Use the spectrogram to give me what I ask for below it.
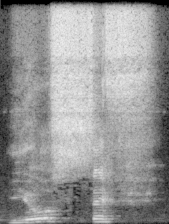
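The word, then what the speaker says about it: יוסף: O Samer, que tem o som de S, com o tsere, né, que é o sinal que tem o som de E, sinal massorético do som de e o Fê sofite. Lembra como nós vimos esta letra, que no final ela somente fecha a palavra com o som de F, não tem nenhuma vocalização. Então, como nós lemos essa palavra?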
